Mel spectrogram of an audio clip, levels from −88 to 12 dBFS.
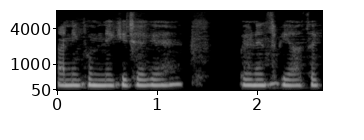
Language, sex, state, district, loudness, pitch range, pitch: Hindi, female, Uttar Pradesh, Deoria, -32 LUFS, 210-220 Hz, 215 Hz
